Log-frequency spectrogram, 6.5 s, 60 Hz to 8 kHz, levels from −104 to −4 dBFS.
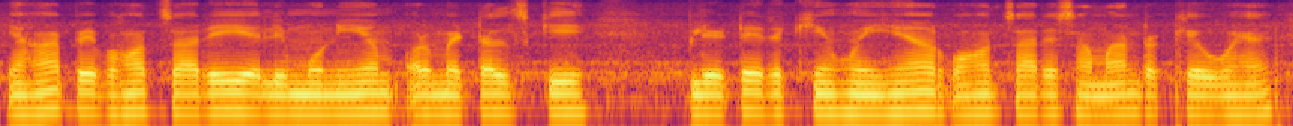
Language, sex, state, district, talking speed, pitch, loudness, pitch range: Hindi, male, Jharkhand, Garhwa, 175 wpm, 105 Hz, -16 LUFS, 105-110 Hz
